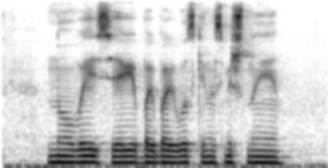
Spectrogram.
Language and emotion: Russian, neutral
